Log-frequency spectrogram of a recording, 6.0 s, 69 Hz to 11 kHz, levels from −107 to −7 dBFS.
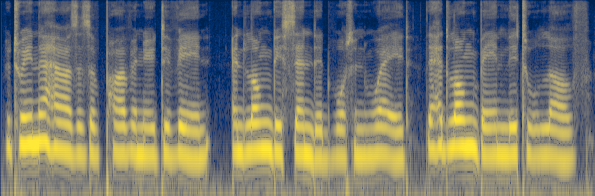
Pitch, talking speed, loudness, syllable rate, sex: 210 Hz, 170 wpm, -17 LUFS, 5.0 syllables/s, female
